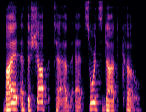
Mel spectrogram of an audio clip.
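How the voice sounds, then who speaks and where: A man reading scripted host announcements for a radio theatre show in a measured, wryly formal way. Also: mid-range voice, lively intonation, pushed and bright.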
